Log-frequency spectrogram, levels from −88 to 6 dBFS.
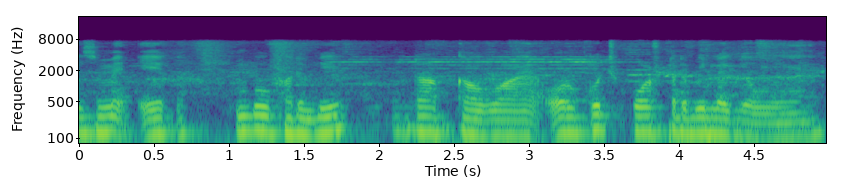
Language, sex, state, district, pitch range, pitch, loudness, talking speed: Hindi, male, Uttar Pradesh, Shamli, 115-130 Hz, 125 Hz, -16 LUFS, 170 wpm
